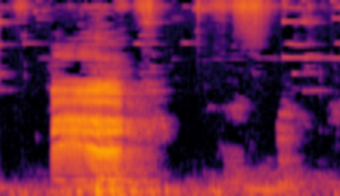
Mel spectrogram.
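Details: Punganur cattle, a dwarf indigenous breed, with a white cow and calf on a farm; one clear, fairly high, harmonic moo lasting under a second, followed by a faint shorter call and low background rumble.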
